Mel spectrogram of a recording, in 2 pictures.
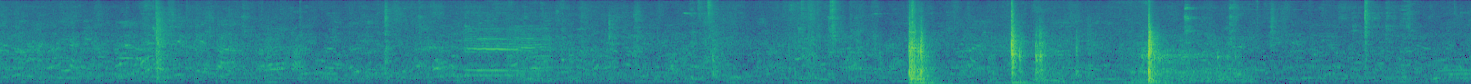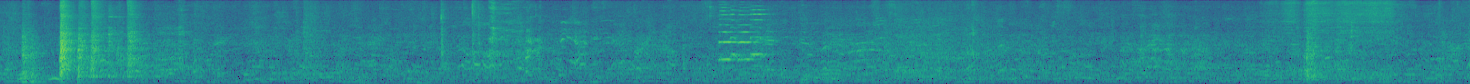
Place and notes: Havremarken, Farum, Denmark - Indoor flea market
Indoor flea market at rush hour. Constant voice background noise. Close tapping sounds from people searching
Brocante en intérieur, très frequentée. Sons de voix continue. Bruit de personnes fouillant à proximité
